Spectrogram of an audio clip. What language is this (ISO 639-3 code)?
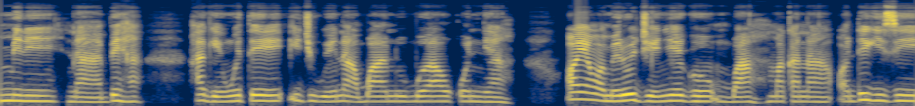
ibo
